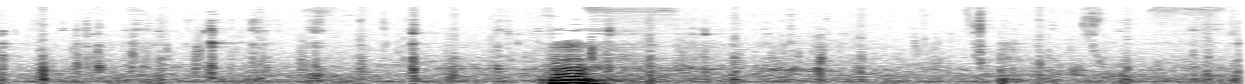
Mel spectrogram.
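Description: A person chewing a mouthful of rujak (cut fruit in sauce) close to a clip-on microphone: many small soft crunches and mouth clicks, with one short hummed "hmm" about three seconds in, the loudest sound.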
